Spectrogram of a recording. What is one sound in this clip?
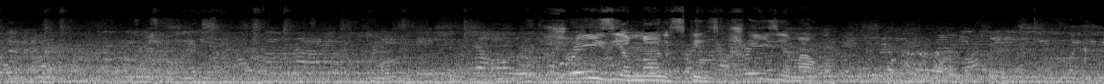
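A crowd of people chatters all around in a large, echoing hall.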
